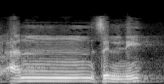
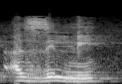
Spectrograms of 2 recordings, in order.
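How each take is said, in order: First: The n is pronounced fully and clearly. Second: The n is dropped and merged into the z. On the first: "you don't pronounce the noon clearly, like anzilni, this is izhar, that's wrong" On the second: "You don't say azilni, like idgham"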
